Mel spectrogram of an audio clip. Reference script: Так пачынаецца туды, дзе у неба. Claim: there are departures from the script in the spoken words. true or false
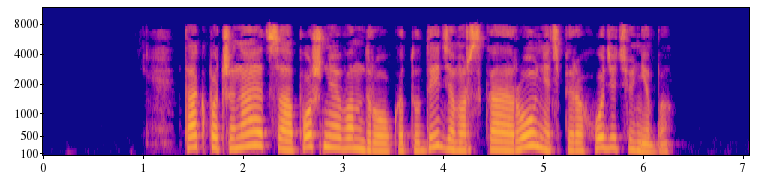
true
